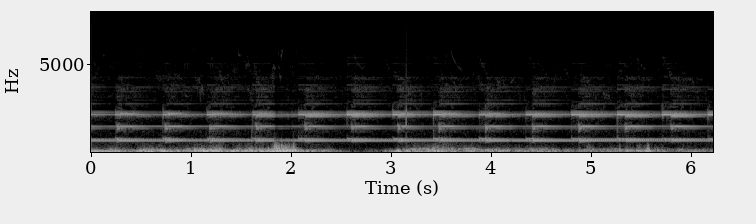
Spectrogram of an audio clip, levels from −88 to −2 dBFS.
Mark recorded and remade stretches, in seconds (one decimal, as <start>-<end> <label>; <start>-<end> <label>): 0.0-6.2 recorded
